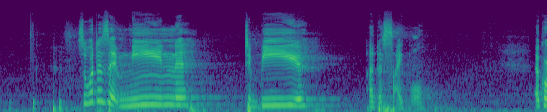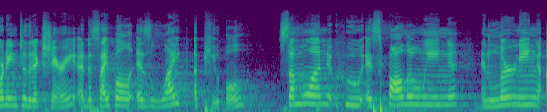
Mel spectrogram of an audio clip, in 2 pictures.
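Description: A woman sings loudly in a large echoing hall.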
